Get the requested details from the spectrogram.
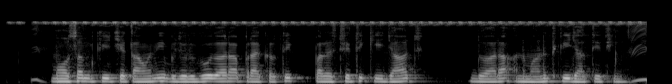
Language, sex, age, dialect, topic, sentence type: Hindi, male, 25-30, Awadhi Bundeli, agriculture, statement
